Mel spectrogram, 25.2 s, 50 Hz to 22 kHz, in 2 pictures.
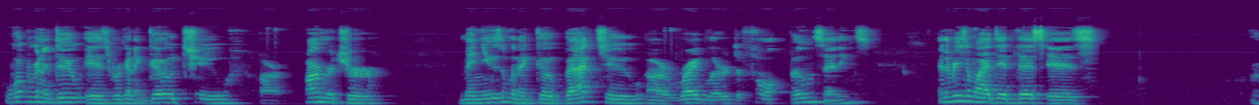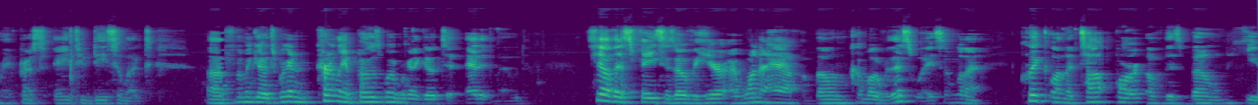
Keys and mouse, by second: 2.6 click, 6.5 click, 9.5 click, 13.2 a, 16.6 click, 17.4 click, 23.1 click.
